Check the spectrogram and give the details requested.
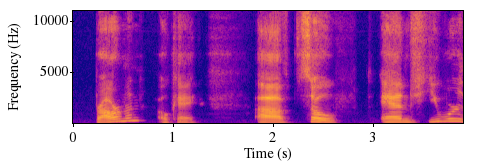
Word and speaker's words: Brourman: I'm Isabelle Brourman.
